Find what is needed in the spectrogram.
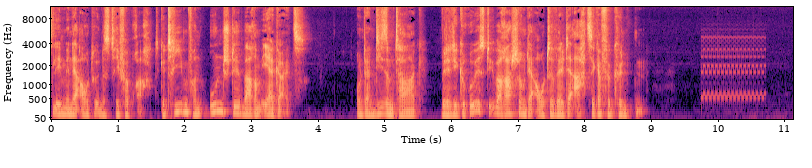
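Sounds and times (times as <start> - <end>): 
speech: 0.0 - 3.8, 4.6 - 9.0
quiet hiss: 0.0 - 9.7
1980s telephone ringing with buzzing electronic tone: 9.7 - 10.8.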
